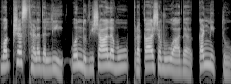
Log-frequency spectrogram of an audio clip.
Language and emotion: Kannada, neutral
